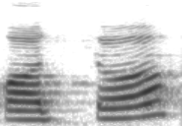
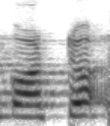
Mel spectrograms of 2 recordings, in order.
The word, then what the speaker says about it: qadha: Qada, qadar, takdir. Bacanya bukan kodok loh ya ini, tapi qada. Mentang-mentang tulisannya QADHA jadi kodok gitu. Tapi qada cara bacanya.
